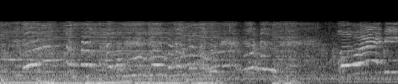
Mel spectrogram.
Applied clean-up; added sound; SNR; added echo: none; Boat, Water vehicle; 14 dB; reverberation time 0.3 s.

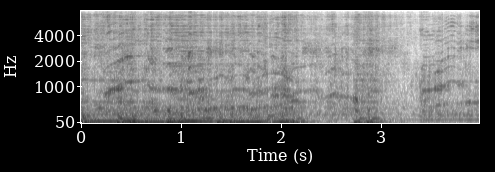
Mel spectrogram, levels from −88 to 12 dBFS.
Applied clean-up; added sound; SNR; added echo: neural separator model SepFormer DNS4.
